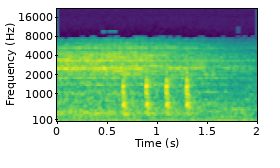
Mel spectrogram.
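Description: Four quick, light clicks about a fifth of a second apart in the middle, over a low steady hiss.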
